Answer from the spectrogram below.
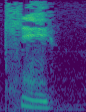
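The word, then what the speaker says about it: Chi: Oh, that's, yeah, that's pronounced key. That's the Greek symbol key, which is the most confusing, horrible.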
